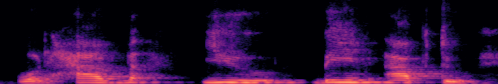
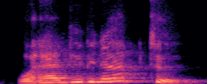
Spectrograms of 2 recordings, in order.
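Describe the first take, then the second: First: "What have you been up to?" said slowly, each word clear; slow it down so every sound is heard; slow careful take. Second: Said in the usual way. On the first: Shown as a demonstration. Teacher showing students the slow version of the question. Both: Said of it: "Y por más rápido que lo digan".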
